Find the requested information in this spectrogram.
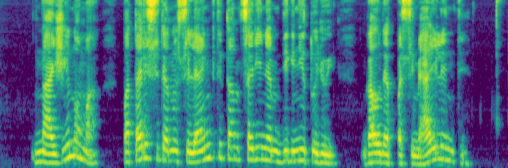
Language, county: Lithuanian, Panevėžys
